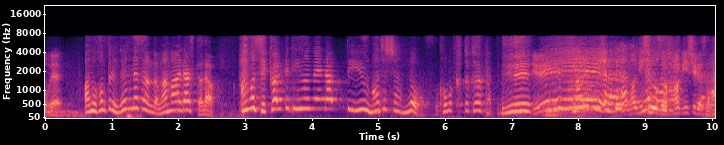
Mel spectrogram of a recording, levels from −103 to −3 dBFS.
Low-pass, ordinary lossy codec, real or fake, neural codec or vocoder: 7.2 kHz; AAC, 32 kbps; fake; codec, 16 kHz, 0.5 kbps, X-Codec, HuBERT features, trained on balanced general audio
